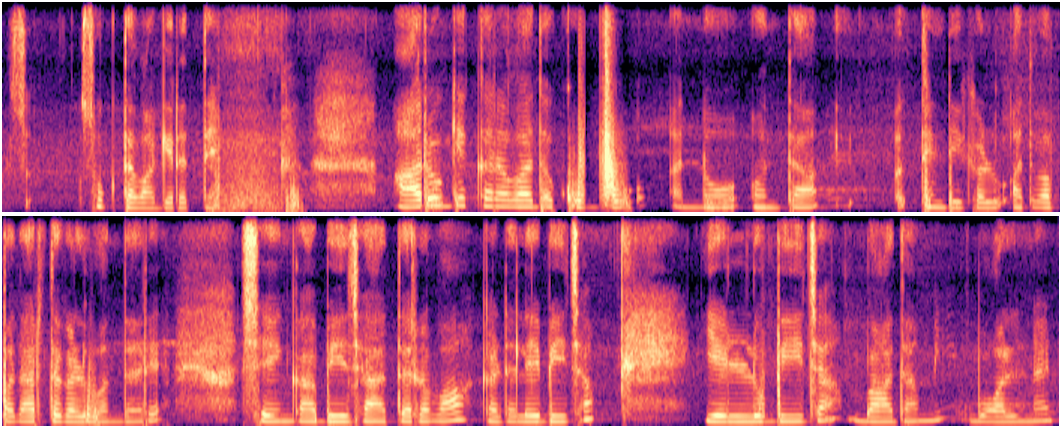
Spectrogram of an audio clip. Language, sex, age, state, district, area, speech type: Kannada, female, 18-30, Karnataka, Tumkur, rural, spontaneous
